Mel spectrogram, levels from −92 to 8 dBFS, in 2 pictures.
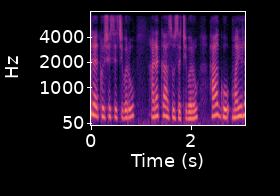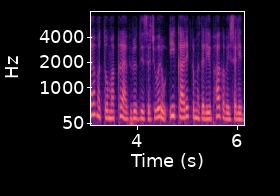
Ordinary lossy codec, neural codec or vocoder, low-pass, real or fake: none; codec, 16 kHz, 0.8 kbps, ZipCodec; 7.2 kHz; fake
